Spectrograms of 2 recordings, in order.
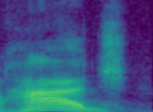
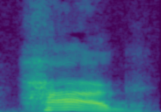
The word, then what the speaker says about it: hajj: around the circles now hajj is a pilgrim to mecca hag is the egyptian pronunciation hog in hebrew means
